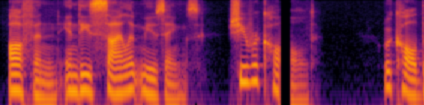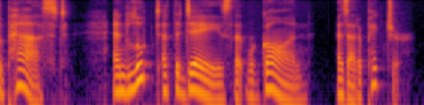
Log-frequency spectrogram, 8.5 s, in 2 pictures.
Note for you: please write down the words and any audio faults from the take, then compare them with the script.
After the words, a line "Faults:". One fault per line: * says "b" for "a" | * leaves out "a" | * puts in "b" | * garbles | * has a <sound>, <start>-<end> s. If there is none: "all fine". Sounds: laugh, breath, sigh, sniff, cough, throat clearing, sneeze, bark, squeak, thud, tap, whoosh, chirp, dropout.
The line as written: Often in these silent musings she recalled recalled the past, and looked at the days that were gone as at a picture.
Often in these silent musings she recalled recalled the past, and looked at the days that were gone as at a picture.
Faults:
* has a dropout, 2.8-2.9 s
